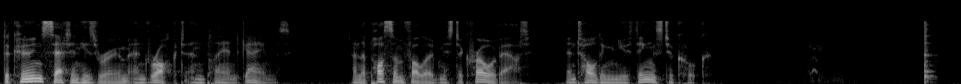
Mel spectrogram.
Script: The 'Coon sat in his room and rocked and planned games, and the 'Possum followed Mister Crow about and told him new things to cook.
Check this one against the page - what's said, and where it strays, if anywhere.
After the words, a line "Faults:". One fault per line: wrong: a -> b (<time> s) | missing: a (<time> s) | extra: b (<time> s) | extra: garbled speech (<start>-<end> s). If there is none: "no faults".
The 'Coon sat in his room and rocked and planned games, and the 'Possum followed Mister Crow about and told him new things to cook.
Faults:
no faults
